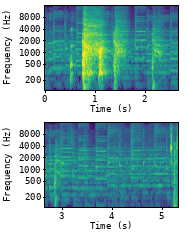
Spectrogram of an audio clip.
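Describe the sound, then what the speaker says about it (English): A man with a lingering cough, several harsh coughs close to the microphone, loudest in a quick burst near the start, then spaced throat-clearing coughs trailing off, with no talk. "I still have a cough."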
